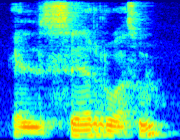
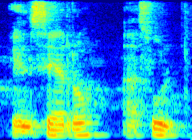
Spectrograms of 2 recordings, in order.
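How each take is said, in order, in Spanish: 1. Las dos vocales se unen en una sola sílaba. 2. Las dos vocales se pronuncian como sílabas separadas. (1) "dices el cerro azul" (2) "no dices el cerro azul"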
